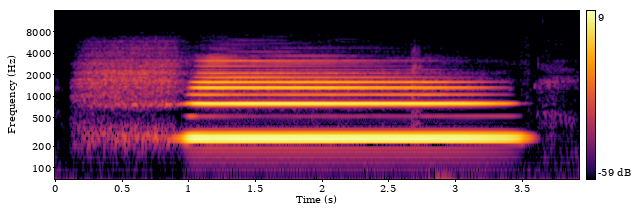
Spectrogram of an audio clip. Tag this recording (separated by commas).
Music, Musical instrument, woodwind instrument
